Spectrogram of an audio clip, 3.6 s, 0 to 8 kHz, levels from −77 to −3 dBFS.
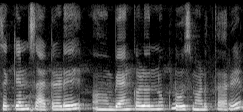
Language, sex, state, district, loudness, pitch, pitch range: Kannada, female, Karnataka, Belgaum, -14 LUFS, 230 Hz, 220-245 Hz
